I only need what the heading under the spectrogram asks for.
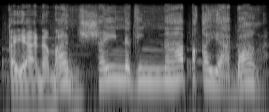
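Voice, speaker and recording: A man narrating a children's fairy tale in a slow, expressive storytelling manner. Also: sits high, soft background music.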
